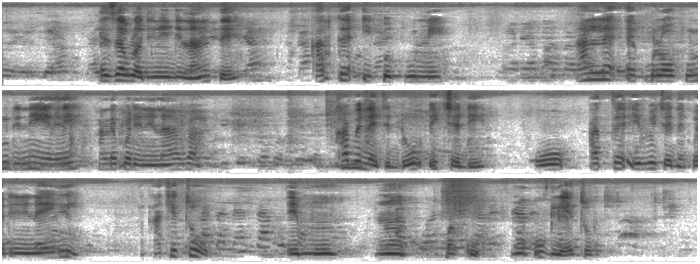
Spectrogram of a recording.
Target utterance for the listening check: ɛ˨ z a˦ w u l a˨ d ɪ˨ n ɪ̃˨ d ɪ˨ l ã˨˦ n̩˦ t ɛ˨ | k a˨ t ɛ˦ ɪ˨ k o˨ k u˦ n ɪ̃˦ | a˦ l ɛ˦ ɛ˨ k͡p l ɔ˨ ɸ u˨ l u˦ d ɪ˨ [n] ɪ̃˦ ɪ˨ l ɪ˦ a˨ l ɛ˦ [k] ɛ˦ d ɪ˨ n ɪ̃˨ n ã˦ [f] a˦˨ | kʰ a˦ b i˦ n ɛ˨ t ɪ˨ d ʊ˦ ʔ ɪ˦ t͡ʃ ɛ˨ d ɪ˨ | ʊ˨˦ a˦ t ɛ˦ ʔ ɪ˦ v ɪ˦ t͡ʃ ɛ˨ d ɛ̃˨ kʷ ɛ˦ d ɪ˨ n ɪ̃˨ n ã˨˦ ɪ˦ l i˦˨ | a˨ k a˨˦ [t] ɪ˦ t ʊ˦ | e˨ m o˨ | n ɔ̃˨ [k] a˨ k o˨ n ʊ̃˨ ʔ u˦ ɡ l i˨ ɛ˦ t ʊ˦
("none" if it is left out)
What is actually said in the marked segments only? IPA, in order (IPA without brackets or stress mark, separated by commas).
n, k, v, t͡ʃ, k͡p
